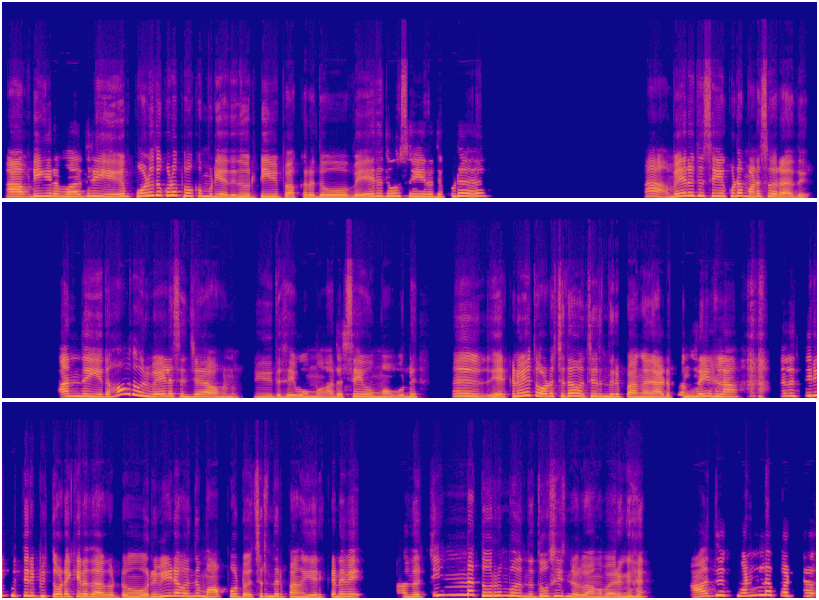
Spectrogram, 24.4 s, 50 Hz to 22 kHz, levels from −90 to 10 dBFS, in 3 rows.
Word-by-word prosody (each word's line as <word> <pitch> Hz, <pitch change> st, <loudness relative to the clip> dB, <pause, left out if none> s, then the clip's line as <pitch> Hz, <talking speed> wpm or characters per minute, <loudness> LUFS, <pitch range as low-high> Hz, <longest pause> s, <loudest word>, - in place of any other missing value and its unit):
அப்டிங்குற 290 Hz, +3 st, +1 dB
மாதிரி, 295 Hz, +3 st, +1 dB, 0.4 s
பொழுது 370 Hz, +5 st, +4 dB
கூட 395 Hz, -, +4 dB
போக்க 325 Hz, -1 st, 0 dB
முடியாது, 250 Hz, -5 st, +1 dB
இந்த 215 Hz, 0 st, 0 dB
ஒரு 190 Hz, -, -13 dB
டிவி 260 Hz, 0 st, +2 dB
பாக்குறதோ, 220 Hz, -1 st, -1 dB, 0.3 s
வேற 260 Hz, +6 st, +2 dB
ஏதோ 300 Hz, +1 st, +2 dB, 0.2 s
செய்யுறது 265 Hz, -2 st, +1 dB
கூட 315 Hz, -, +2 dB, 1.9 s
ஆ, 295 Hz, -, -1 dB, 0.2 s
வேறு 335 Hz, +6 st, +3 dB
எதுவும் 350 Hz, -2 st, -1 dB
செய்யக்கூட 320 Hz, +2 st, +2 dB
மனசு 290 Hz, +2 st, -1 dB
வராது. 210 Hz, -6 st, +1 dB, 0.8 s
அந்த 295 Hz, 0 st, -1 dB
ஏதாவது 425 Hz, -, 0 dB
ஒரு 325 Hz, -, +1 dB
வேல 285 Hz, +2 st, +2 dB
செஞ்சே 250 Hz, +1 st, 0 dB
ஆகணும். 210 Hz, -3 st, -3 dB, 0.3 s
இத 210 Hz, +1 st, -2 dB
செய்வோமா 200 Hz, -3 st, -1 dB
அத 240 Hz, -, 0 dB
செய்வோமா 240 Hz, -5 st, +1 dB
ஓடு 215 Hz, +6 st, -1 dB, 0.4 s
அ -, -, +2 dB, 0.4 s
ஏற்கனவே 290 Hz, +8 st, +2 dB
தொடைச்சு 300 Hz, 0 st, +2 dB
தான் 320 Hz, -, +4 dB
வச்சுருந்துருப்பாங்க, 265 Hz, -5 st, 0 dB
அந்த 210 Hz, -, +3 dB
அடுப்பங்காறயெல்லாம், 265 Hz, +4 st, +1 dB, 0.4 s
அத 325 Hz, +1 st, -2 dB
திருப்பி 380 Hz, +1 st, +1 dB
திருப்பி 350 Hz, -2 st, +2 dB
தொடைக்குறதாகட்டும். 245 Hz, -5 st, +2 dB
ஒரு 245 Hz, +1 st, 0 dB
வீட 340 Hz, +2 st, +3 dB
வந்து 305 Hz, +1 st, -2 dB
மாப் 265 Hz, +1 st, 0 dB
போட்டு 290 Hz, -4 st, +1 dB
வச்சிருந்திருப்பாங்க 245 Hz, -3 st, -1 dB
ஏற்கனவே, 265 Hz, +3 st, 0 dB, 0.5 s
அந்த 240 Hz, 0 st, 0 dB, 0.2 s
சின்ன 450 Hz, +2 st, -3 dB, 0.2 s
துரும்பு 370 Hz, 0 st, +1 dB
வந்து 270 Hz, -4 st, -2 dB
தூசின்னு 300 Hz, -2 st, 0 dB
சொல்லுவாங்க 215 Hz, -3 st, 0 dB
பாருங்க 205 Hz, +5 st, +1 dB, 0.7 s
அது 320 Hz, +7 st, +1 dB, 0.2 s
கண்ல 390 Hz, +6 st, 0 dB, 0.2 s
பட்ட 355 Hz, -2 st, -3 dB
270 Hz, 145 wpm, -19 LUFS, 235-310 Hz, 1.9 s, பொழுது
